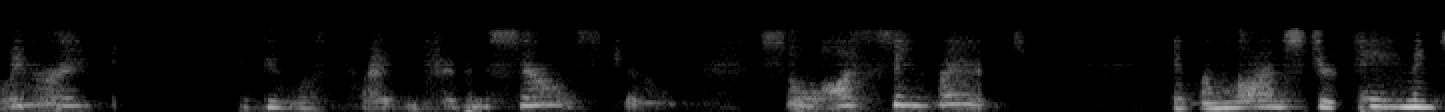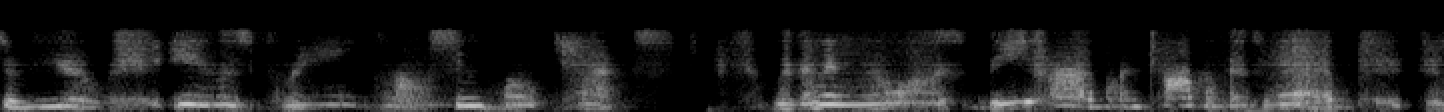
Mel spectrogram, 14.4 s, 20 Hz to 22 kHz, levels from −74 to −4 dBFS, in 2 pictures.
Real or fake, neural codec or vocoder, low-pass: fake; codec, 44.1 kHz, 0.9 kbps, DAC; 7.2 kHz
